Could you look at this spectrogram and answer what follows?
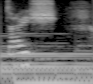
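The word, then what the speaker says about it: Deutsch: doesn't make sense but it's actually a mispronunciation of dice so it's Pennsylvania dice or more correctly that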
